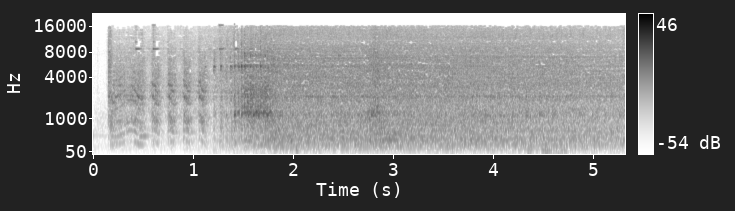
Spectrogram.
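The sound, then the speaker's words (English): A hulking New Holland T8.275 tractor, started up by Todd Ray in the back lot of the SS Equipment dealership in Pasco, cranks with a quick series of rhythmic chugs, then catches and roars to life, settling into a loud, steady diesel rumble. No one speaks. “He starts up a hulking New Holland T8.275 tractor.”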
